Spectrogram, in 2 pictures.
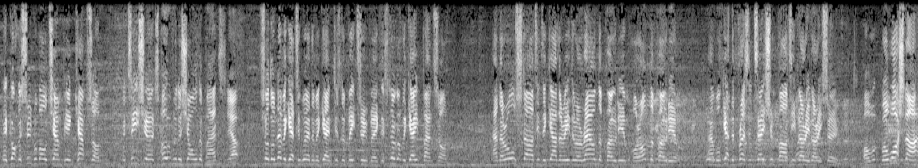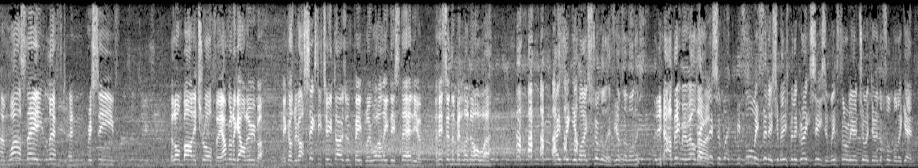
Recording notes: Recorded in 4 parts during the Super Bowl between the Kansas City Chiefs & San Francisco 49ers in Miami at the Hard Rock Stadium.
